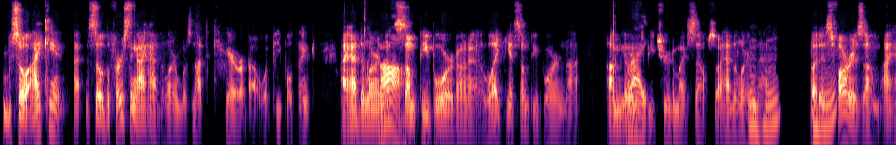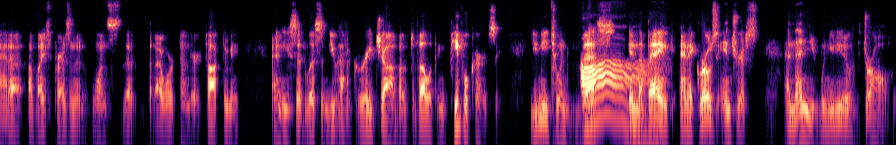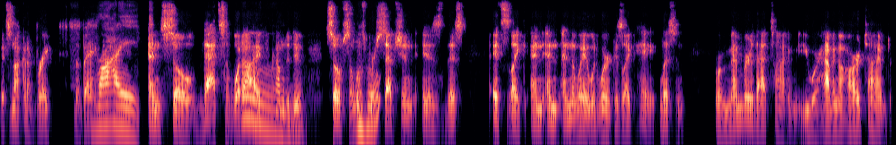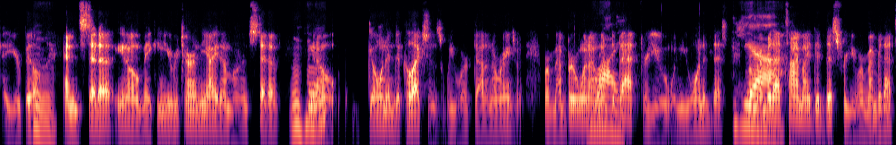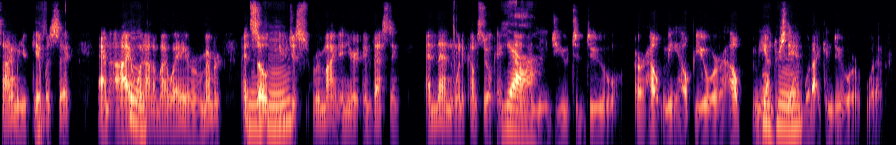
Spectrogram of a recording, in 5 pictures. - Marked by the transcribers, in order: other background noise; drawn out: "Ah"; drawn out: "Mm"; tapping
- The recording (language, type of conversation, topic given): English, unstructured, How can practicing active listening help people resolve conflicts more effectively in their relationships?
- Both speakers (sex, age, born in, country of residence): female, 70-74, United States, United States; male, 50-54, United States, United States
